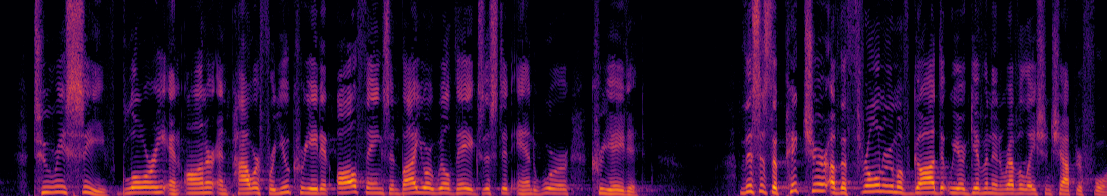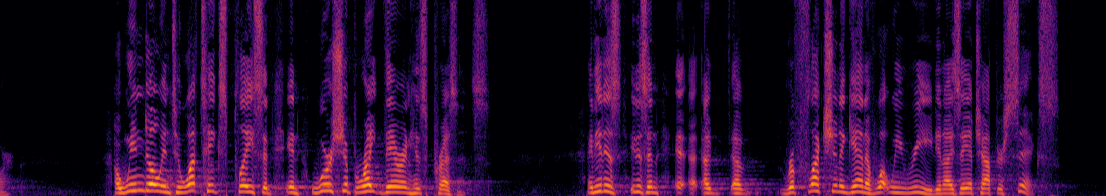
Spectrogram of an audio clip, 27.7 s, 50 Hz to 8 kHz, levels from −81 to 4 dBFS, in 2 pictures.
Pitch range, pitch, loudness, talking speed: 175-220 Hz, 195 Hz, -24 LUFS, 155 wpm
